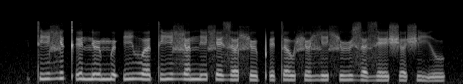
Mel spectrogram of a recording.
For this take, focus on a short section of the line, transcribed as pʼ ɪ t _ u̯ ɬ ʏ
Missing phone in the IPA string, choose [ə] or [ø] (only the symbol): ə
